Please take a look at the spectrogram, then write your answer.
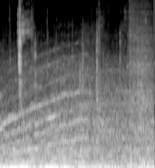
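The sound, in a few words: Rimac Nevera electric hypercar accelerating in launch control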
